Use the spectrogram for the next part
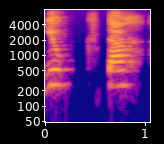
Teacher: Yuktah, kha should not be pronounced. The visarga sound should be heard like kha. So just the exhalation.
